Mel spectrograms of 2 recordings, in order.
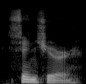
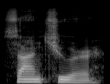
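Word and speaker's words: Ceinture: another operation called operation centure all right so quick edit I just looked up how to pronounce that word and it's actually sanure not cure but sanur um whatever I don't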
